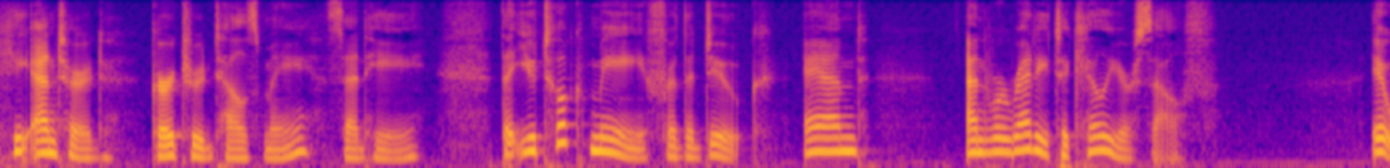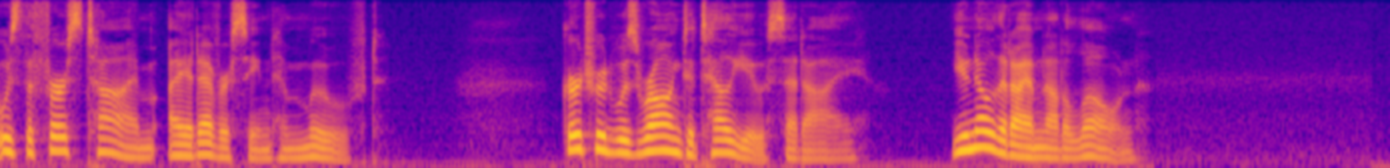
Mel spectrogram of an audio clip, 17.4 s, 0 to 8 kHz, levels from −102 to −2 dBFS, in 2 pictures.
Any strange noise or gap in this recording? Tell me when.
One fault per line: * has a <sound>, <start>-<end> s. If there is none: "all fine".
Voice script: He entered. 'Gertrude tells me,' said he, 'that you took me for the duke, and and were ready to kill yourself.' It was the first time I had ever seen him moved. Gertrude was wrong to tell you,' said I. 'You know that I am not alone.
all fine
